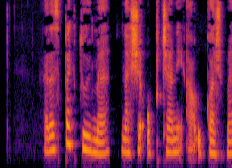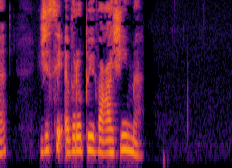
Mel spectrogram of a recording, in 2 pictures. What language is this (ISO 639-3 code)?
ces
